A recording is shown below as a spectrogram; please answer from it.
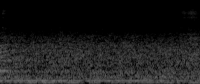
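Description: Steady low hum and faint hiss of room tone, with no distinct event.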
